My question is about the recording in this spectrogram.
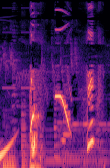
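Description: Cartoon sound effects over children's background music: a quick rising whistle-like glide, a short pop about half a second in, and a falling whistle-like glide about a second in, as the answer box appears. Near the end a voice begins to say 'Six'.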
